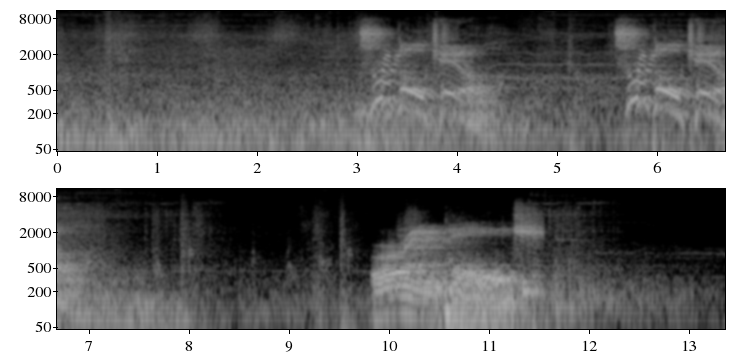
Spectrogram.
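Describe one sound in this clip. Game fighters clash with impacts.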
